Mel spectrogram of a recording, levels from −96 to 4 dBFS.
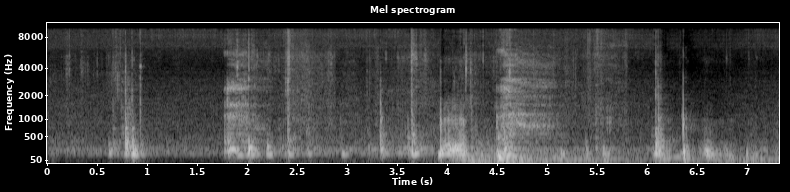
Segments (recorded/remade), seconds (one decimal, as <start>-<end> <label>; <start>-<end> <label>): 0.0-0.9 recorded; 0.9-4.7 remade; 4.7-5.6 recorded; 5.6-7.3 remade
